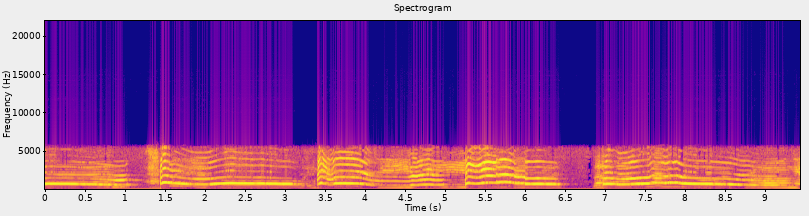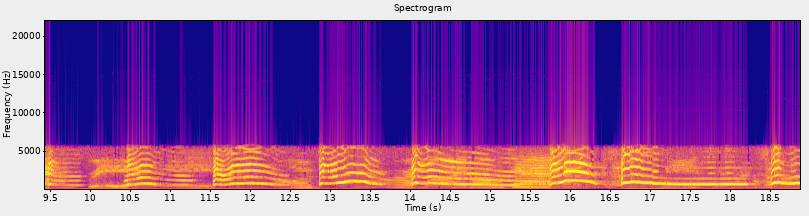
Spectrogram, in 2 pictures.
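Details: Pet dog 'singing' in a funny compilation: long wavering howls with rich harmonics, rising then sliding down, broken by short pauses and yips, sustained through most of the recording.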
